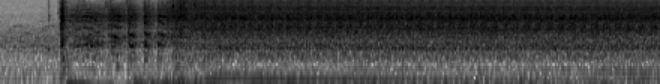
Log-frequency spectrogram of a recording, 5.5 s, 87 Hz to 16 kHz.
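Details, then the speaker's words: 2005 GMC Sierra 4.8 LS, cold start, gauge shows almost no oil pressure (about 25 psi revved, then falling): steady idle with fast light top-end ticking from noisy lifters, not knocking; failing oil pump. "can hear that the lifters are noisy but if you rev it up a little it will get a little oil pressure it's not knocking"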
